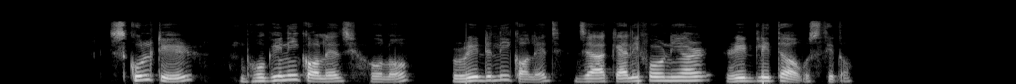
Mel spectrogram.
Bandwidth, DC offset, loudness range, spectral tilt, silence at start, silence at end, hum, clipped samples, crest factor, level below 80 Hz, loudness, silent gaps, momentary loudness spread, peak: 7.8 kHz; under 0.1%; 2 LU; -6.5 dB/octave; 1.1 s; 1.65 s; none; under 0.1%; 16 dB; -54 dBFS; -18 LUFS; 4.21-4.52 s; 12 LU; -2 dBFS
